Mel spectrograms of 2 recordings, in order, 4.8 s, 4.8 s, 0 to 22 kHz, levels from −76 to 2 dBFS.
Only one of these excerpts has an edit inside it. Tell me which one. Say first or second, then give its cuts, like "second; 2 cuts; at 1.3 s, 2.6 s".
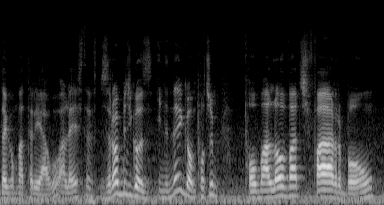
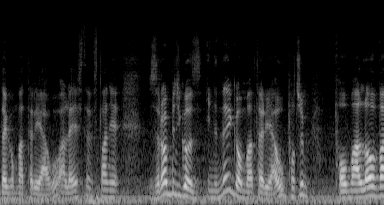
first; 2 cuts; at 1.2 s, 2.4 s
